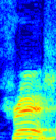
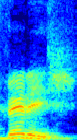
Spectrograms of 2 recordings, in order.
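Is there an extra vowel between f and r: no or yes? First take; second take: no; yes. First: The f and r are joined without a vowel. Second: An extra vowel separates the f and r. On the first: The speaker calls it right. "ফ্রেশ not ফেরিশ" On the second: The speaker calls it wrong. "Not ফেরিশ"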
